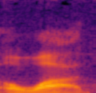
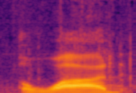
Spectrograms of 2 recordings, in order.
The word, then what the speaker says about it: Awadh: had trained the horse he said a wad so I'm going with the trainer and thinking he's probably right and a wad is the the proper pronunciation and we're going to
